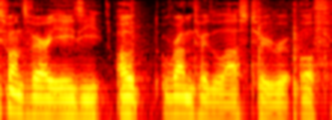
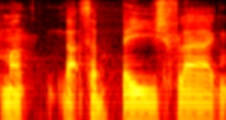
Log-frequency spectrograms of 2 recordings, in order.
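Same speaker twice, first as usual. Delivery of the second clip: slow put-on British accent; 3 semitones lower than usual. Explaining a new phrase, the speaker slips into a uk accent. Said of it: "I'm talking in the U K accent".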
